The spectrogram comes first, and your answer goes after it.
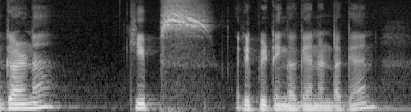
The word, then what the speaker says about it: Gana: But for the first line, it is Jana Gana. The na in Jana and na in Gana are distinctly different.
